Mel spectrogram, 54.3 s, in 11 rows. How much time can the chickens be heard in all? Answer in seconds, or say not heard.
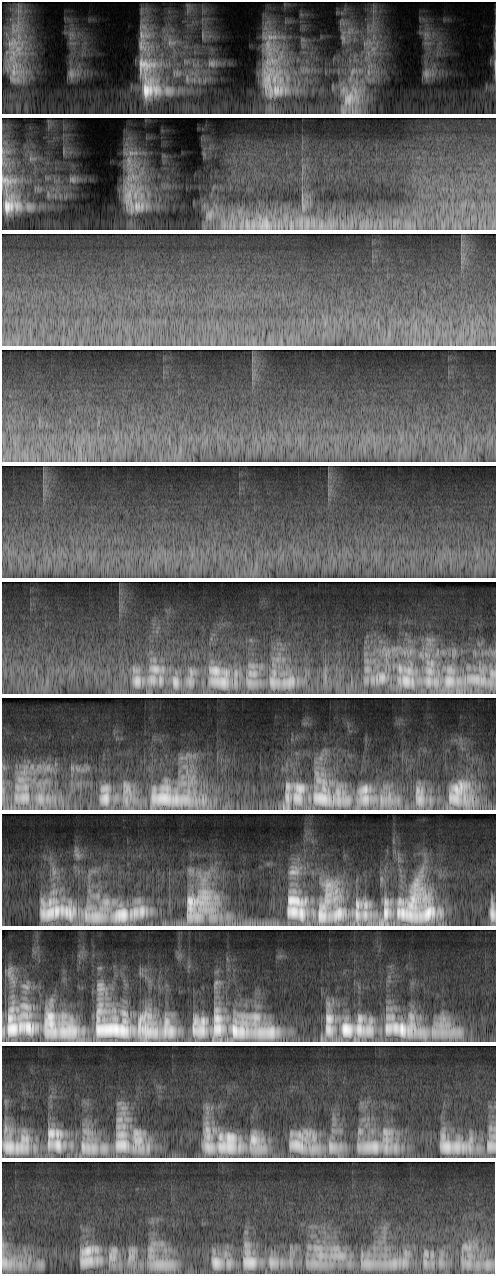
4 s.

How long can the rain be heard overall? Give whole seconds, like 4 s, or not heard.
54 s.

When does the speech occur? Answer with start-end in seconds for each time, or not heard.
25.9-27.6, 28.3-31.8, 32.4-54.2.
